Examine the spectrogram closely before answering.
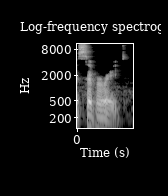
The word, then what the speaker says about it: separate: Even though the verb separate ends in e, the e is not pronounced. So we pronounce t, we say separate, and so the past must be pronounced separated. Okay, attend ends in d, we say attended. Visit, visited. Decide, decided. And wait, waited. Okay, once again, the t is pronounced as r in American English because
